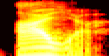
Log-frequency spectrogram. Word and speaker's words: haya: And a lot of times, because you don't pronounce the H and there's a lot of vowel sounds here, things will just run together. And you would say me haya caído.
